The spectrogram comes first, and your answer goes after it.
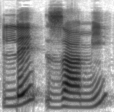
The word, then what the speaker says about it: les amis: Alors on a aussi les amis. S devant une voyelle, on fait la liaison, on dit les amis.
